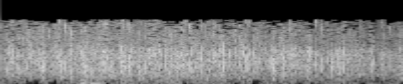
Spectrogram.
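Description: Dense, sustained applause from an audience, a continuous crackling wash of many hands clapping at an even, loud level throughout.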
